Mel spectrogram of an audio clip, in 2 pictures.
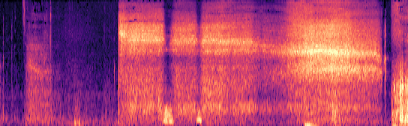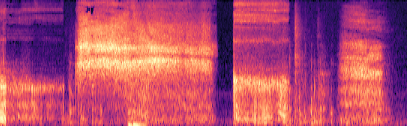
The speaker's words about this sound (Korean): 바로, 고기 굽는 소리입니다.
